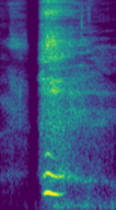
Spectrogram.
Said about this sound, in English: I promise you guys are not boring, I'm just yawning.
